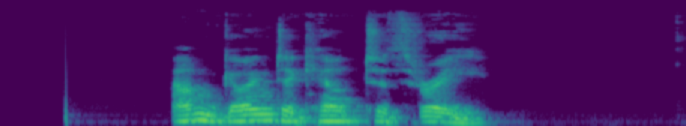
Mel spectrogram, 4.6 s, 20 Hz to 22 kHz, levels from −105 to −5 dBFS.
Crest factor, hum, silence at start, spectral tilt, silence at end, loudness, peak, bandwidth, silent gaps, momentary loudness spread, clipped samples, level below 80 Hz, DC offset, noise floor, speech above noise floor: 16 dB; none; 1.15 s; -7 dB/octave; 1.35 s; -36 LUFS; -22 dBFS; 15 kHz; none; 9 LU; under 0.1%; -72 dBFS; under 0.1%; under -90 dBFS; over 55 dB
